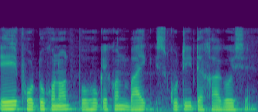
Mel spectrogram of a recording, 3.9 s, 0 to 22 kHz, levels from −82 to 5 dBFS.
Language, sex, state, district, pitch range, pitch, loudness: Assamese, male, Assam, Sonitpur, 110-120 Hz, 115 Hz, -17 LUFS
